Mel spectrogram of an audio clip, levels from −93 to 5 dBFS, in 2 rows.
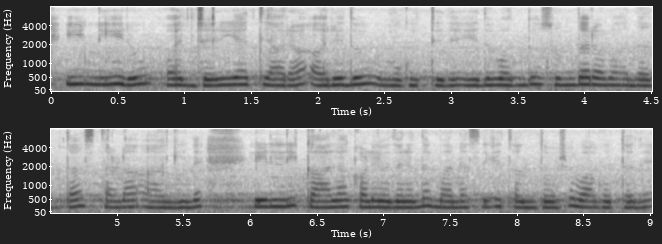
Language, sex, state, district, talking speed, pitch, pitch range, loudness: Kannada, female, Karnataka, Chamarajanagar, 105 wpm, 225 Hz, 210-235 Hz, -20 LUFS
